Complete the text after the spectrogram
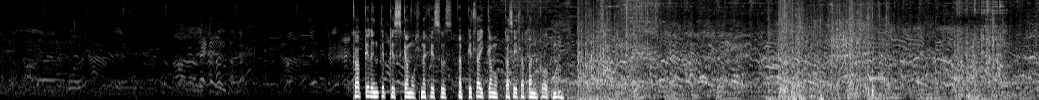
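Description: A large crowd murmurs and shouts all around.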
